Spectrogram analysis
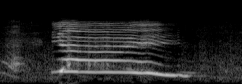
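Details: Standing infant girl who has hiccups and is drooling gives a single drawn-out, falling wail between short breaths; an ordinary infant cry.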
